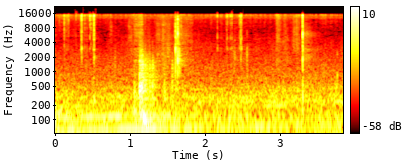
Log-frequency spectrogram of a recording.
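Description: Grafting pliers pressed hard to cut through a plant stem, giving one crisp snip in the middle of a quiet stretch, with a few small metallic clicks and taps before and after it.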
